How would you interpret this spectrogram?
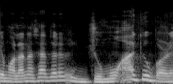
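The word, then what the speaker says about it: جمعہ: तो जुमा के दिन जुम्आ के दिन सही जो इसका प्रोनाउंसिएशन है ना वो जुम्आ है।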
